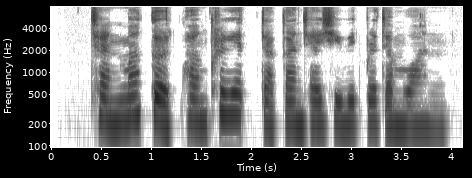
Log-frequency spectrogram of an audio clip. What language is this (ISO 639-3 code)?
tha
